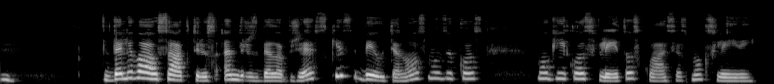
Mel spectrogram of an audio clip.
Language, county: Lithuanian, Vilnius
